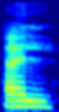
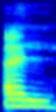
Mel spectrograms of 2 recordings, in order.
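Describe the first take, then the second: No difference in how they are said.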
